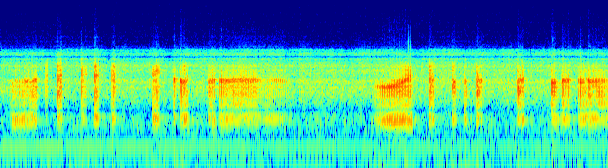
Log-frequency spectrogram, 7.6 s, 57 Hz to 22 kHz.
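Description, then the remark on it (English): A voice imitates the interrupted-inspiration or static-lag type of snoring, with a halting, interrupted in-breath: rapid choppy bursts that stutter and catch, with a longer rasping snore midway, fairly loud over faint background hiss. “And now we approach the evident sign of the experienced and accomplished snorer. Type 7, the interrupted inspiration or static lag.”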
